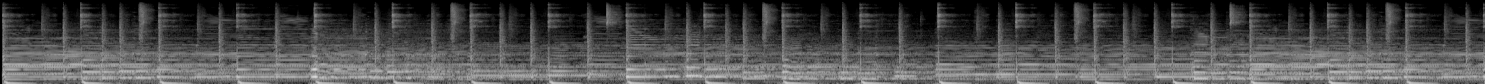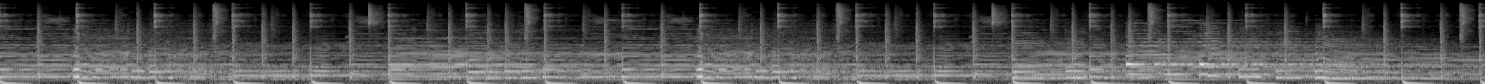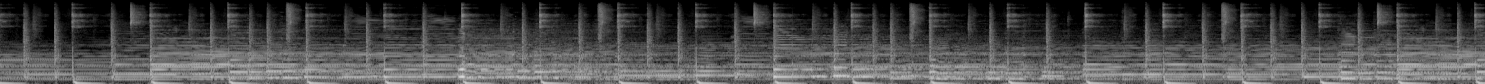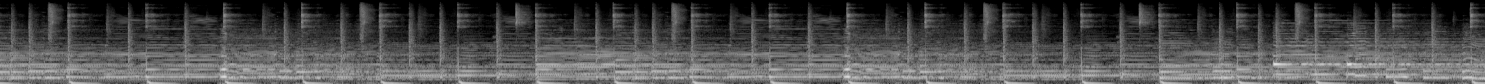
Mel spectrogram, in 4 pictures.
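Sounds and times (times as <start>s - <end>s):
Indian oriental tune: 0.0s - 59.3s.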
